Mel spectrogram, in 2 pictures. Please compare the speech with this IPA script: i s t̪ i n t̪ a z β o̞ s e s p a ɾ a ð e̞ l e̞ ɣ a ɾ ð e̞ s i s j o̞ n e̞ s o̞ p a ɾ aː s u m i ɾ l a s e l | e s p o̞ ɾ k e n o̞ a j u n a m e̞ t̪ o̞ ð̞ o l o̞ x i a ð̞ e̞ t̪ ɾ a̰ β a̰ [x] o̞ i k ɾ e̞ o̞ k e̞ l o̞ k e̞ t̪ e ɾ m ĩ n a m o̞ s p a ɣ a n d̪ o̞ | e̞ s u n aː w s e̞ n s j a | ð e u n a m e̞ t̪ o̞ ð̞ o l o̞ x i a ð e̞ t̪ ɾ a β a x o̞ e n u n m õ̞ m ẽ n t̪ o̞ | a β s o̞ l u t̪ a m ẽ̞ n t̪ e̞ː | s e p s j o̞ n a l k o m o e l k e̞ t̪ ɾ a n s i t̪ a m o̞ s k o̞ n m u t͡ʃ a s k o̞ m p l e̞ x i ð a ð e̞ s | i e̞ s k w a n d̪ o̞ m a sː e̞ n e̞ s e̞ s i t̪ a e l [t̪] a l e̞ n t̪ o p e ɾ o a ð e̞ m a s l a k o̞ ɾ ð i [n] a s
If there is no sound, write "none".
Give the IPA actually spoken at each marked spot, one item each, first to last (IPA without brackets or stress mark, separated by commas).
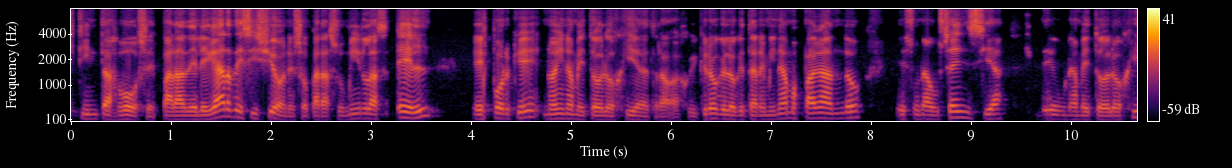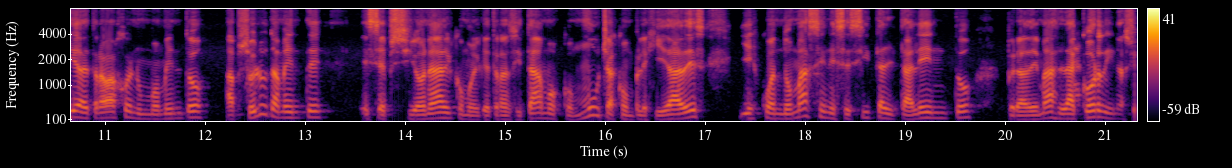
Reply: x, t̪, n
